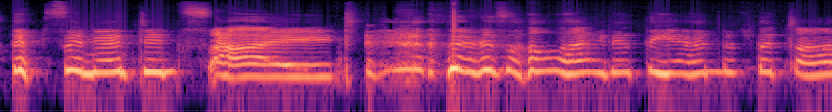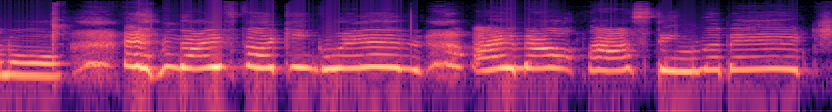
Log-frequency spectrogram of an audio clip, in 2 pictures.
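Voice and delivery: high, choked-up victory; teary triumph. Real, not acted. Gloating to viewers about outlasting the manager, teary. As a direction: crow in triumph through tears.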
